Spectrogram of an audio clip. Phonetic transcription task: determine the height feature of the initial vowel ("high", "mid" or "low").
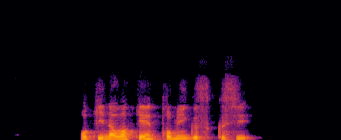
mid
